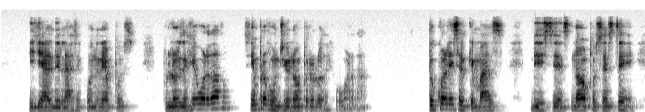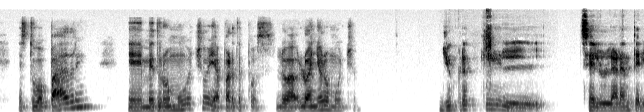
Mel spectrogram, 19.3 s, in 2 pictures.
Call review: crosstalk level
none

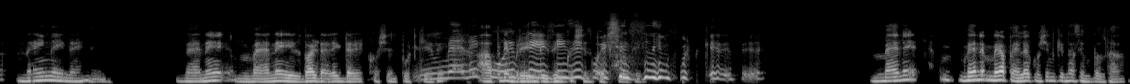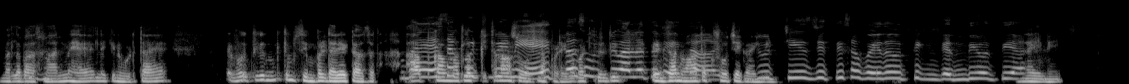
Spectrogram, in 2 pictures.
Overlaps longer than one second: present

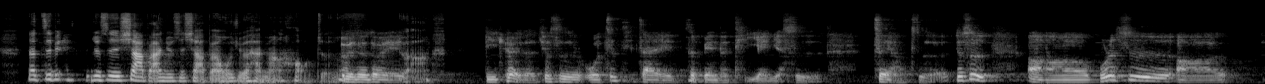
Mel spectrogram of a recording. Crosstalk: none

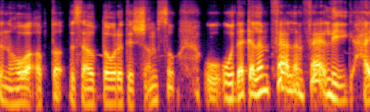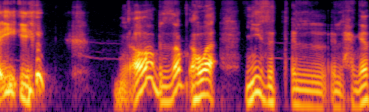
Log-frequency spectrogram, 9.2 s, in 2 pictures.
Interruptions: none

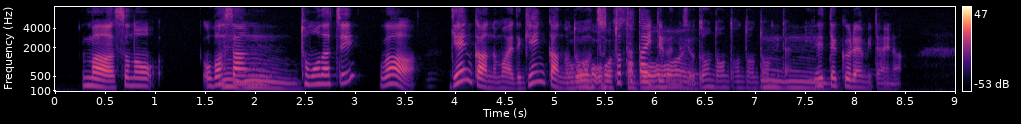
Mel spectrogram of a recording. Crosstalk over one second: present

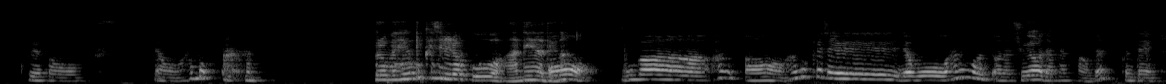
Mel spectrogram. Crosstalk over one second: none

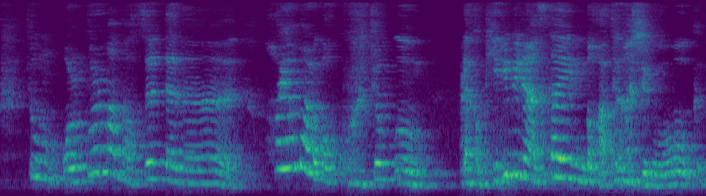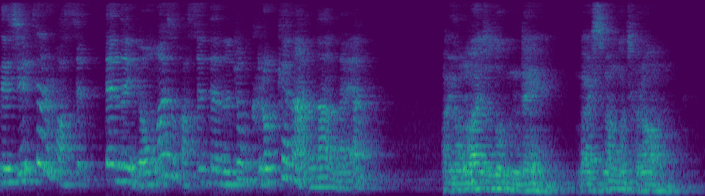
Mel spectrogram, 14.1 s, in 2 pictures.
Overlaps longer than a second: none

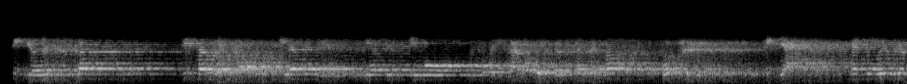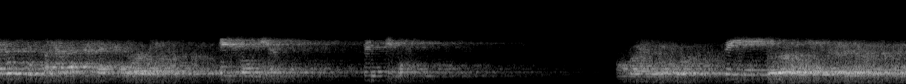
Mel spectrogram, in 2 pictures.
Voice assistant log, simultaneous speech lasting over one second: none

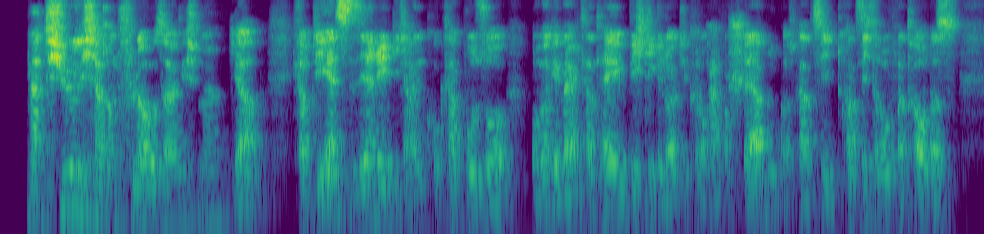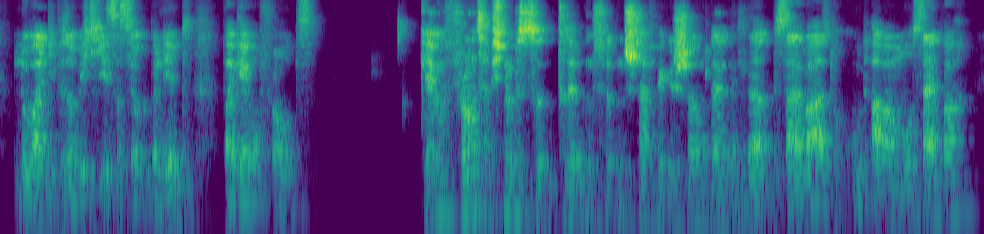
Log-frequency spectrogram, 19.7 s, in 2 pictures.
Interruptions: none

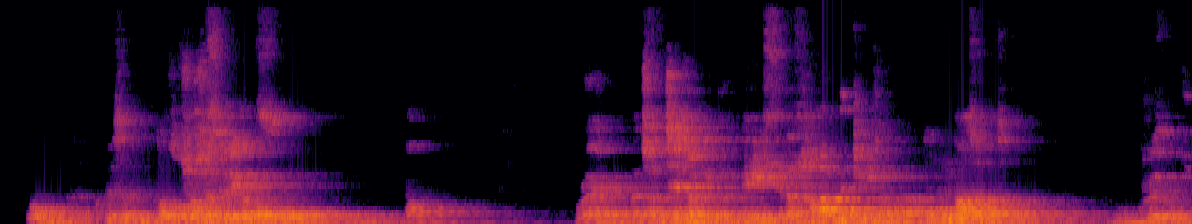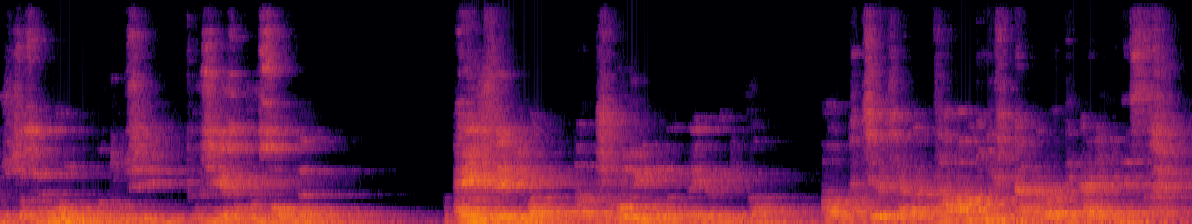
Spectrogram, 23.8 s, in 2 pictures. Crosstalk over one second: present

